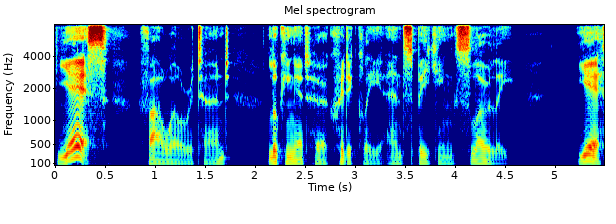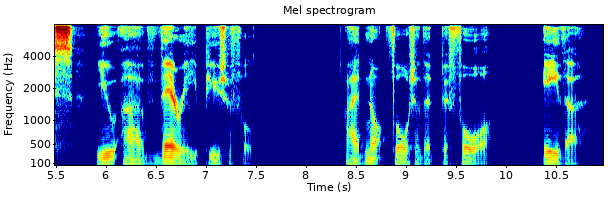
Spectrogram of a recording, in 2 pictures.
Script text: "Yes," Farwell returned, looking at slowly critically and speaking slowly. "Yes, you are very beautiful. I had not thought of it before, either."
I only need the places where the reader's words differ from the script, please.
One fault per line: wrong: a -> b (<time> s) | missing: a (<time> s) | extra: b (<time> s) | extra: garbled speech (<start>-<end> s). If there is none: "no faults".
wrong: slowly -> her (2.5 s)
